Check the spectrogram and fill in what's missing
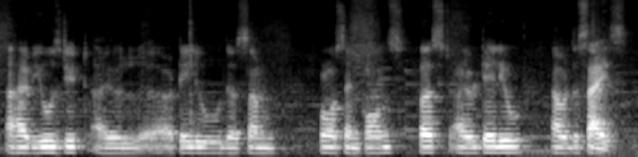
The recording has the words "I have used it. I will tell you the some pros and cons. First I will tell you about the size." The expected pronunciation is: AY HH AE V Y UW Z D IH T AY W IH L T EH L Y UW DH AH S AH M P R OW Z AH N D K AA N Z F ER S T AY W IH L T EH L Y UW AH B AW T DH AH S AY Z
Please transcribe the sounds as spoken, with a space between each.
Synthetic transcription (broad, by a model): AY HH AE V Y UW Z D IH T AY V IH L T EH L Y UW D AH S AH M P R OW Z AH N D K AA N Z F ER S T AY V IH L T EH L Y UW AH UH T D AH S AY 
